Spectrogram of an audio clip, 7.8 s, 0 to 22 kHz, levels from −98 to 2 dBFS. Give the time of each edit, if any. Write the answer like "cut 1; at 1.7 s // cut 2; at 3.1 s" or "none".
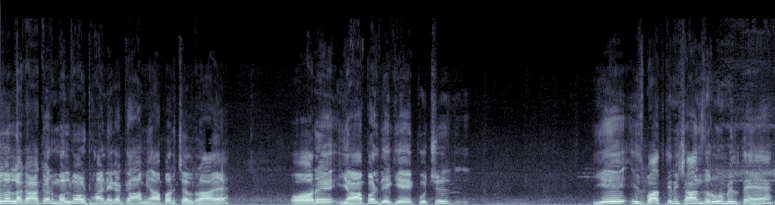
none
